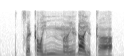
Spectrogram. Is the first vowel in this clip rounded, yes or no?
no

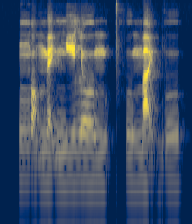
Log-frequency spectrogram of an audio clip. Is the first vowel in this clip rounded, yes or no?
yes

